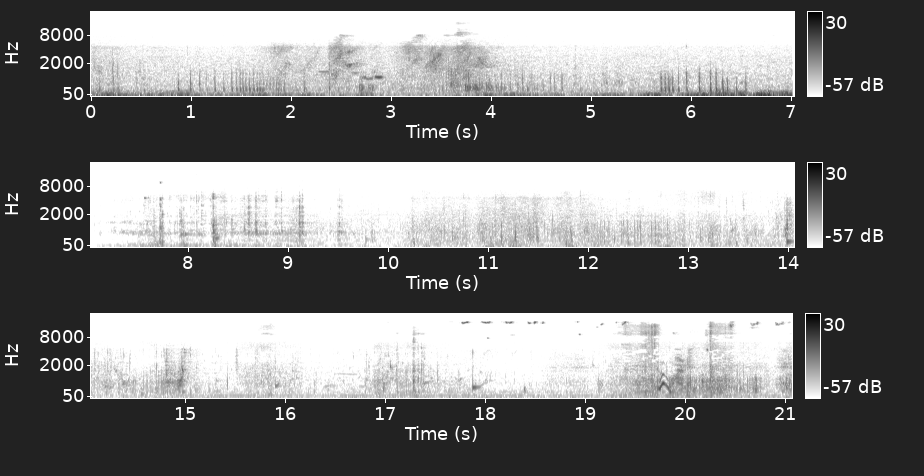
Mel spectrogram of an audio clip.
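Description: Low rumbling wind and handling noise on a body-worn camera microphone, with a few brief higher rustles. It cuts off abruptly about seven seconds in, leaving quiet creekside ambience with faint scattered ticks.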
